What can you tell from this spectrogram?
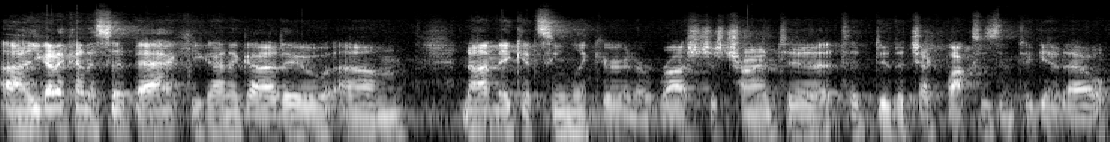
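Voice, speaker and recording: A man's fairly low voice with a Canadian accent, moderate pace and fairly even intonation, amid noticeable background noise and audible room echo. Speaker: hospital social worker. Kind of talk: interview.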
